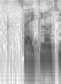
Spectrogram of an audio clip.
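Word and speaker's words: psychology: Design में क्या silent आपका, DESIGN, साइकोलॉजी में क्या, P।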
